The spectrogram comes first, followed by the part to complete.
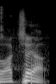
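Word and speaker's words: Atchaya: So Akshaya actually is what the name is, Akshaya. And it is written as A-T-C-H, Akshaya.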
